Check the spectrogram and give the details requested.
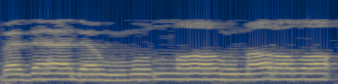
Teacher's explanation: Ra yang di fathah dibaca tafkhim. Kemudian juga ketemu dengan wad, ya, yang juga huruf isti'la dan itbaq.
